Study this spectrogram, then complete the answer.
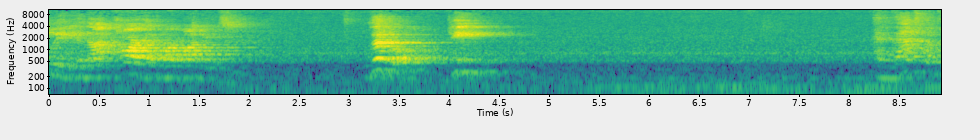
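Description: An elderly man speaks calmly, in pauses.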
